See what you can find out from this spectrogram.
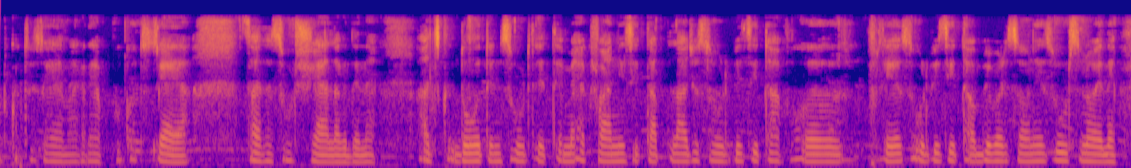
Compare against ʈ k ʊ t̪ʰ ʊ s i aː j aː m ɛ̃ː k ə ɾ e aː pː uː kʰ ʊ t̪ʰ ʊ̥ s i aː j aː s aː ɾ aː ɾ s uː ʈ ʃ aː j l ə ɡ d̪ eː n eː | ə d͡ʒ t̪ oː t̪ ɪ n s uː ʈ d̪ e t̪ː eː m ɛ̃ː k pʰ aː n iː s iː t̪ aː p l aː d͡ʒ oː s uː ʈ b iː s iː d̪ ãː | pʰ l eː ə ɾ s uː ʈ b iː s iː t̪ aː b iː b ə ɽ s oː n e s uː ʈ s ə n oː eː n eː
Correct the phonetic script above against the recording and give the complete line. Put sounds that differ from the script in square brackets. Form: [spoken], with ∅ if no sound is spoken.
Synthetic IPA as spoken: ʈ k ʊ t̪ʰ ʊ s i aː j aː m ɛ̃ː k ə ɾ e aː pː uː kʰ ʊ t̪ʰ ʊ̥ s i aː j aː s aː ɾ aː [∅] s uː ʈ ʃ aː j l ə ɡ d̪ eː n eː | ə d͡ʒ [d̪] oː t̪ ɪ n s uː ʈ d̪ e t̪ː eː m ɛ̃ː k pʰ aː n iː s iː t̪ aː p l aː d͡ʒ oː s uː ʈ b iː s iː [t̪] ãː | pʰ l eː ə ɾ s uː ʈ b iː s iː t̪ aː b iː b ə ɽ s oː n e s uː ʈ s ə n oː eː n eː

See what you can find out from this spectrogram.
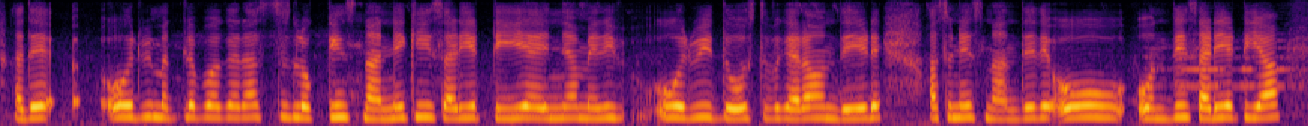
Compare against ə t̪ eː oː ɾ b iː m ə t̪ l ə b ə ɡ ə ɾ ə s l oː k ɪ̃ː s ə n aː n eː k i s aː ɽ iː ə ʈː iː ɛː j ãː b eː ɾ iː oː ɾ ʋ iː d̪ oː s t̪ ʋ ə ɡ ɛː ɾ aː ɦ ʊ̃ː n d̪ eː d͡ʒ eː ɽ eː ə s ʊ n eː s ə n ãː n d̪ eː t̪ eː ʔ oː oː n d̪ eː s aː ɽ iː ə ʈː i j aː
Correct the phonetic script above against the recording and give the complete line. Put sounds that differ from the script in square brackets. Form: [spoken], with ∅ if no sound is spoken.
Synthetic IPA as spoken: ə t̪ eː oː ɾ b iː m ə t̪ l ə b ə ɡ ə ɾ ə s l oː k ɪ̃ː s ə n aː n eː k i s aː ɽ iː ə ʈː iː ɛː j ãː [m] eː ɾ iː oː ɾ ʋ iː d̪ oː s t̪ ʋ ə ɡ ɛː ɾ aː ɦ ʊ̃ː n d̪ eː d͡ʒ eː ɽ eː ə s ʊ n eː s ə n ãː n d̪ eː t̪ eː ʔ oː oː n d̪ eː s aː ɽ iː ə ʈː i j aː

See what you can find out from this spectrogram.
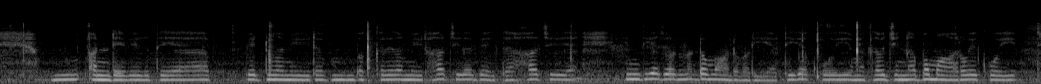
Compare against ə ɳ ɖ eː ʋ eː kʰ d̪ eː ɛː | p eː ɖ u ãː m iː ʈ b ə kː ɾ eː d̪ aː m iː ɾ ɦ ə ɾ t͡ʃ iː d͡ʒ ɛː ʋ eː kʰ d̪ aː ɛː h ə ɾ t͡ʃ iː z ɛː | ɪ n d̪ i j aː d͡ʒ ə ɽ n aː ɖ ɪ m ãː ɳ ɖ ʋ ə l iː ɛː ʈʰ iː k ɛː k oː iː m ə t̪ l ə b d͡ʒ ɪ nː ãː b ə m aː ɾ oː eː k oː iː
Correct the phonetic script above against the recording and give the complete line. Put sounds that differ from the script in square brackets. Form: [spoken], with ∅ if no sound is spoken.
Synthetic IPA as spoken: ə ɳ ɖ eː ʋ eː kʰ d̪ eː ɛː | p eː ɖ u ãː m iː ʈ b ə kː ɾ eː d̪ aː m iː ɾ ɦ ə ɾ t͡ʃ iː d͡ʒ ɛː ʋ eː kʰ d̪ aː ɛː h ə ɾ t͡ʃ iː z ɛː | ɪ n d̪ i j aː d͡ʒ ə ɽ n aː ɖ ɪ m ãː ɳ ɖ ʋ ə [ɽ] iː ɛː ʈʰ iː k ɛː k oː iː m ə t̪ l ə b d͡ʒ ɪ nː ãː b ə m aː ɾ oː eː k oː iː

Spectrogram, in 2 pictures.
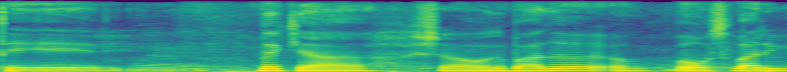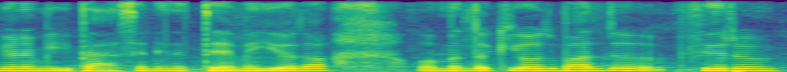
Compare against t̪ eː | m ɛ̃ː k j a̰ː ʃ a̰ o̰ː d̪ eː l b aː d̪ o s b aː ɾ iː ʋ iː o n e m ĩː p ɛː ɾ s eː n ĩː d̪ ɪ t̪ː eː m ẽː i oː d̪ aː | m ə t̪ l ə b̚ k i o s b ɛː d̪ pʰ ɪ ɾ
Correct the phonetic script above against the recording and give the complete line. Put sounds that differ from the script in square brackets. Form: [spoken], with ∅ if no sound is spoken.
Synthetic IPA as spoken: t̪ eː | m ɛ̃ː k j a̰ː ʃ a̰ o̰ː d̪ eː [∅] b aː d̪ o s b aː ɾ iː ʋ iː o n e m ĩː p ɛː [∅] s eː n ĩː d̪ ɪ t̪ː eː m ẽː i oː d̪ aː | m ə t̪ l ə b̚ k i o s b [aː] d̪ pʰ ɪ ɾ

